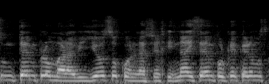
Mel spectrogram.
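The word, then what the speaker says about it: Shejina (שכינה): la Shejina, que es Shejina. Shejina se escribe Shohen Yut He, que Kadosh Baruchu posa y se ve claramente entre nosotros.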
